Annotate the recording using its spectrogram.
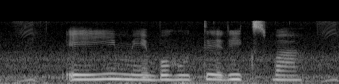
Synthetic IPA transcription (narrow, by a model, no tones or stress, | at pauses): eːimẽbəɦut̪eɾɪksba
